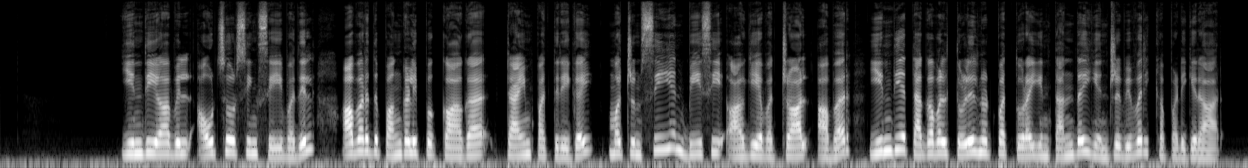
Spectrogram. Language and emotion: Tamil, neutral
